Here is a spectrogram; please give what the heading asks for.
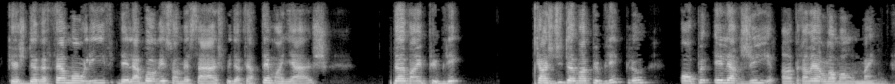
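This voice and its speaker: Husky-voiced Québécois man, fervent testimony. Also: high-pitched. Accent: Québécois French. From Quebec City, Canada. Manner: fervent, repeats affirmations, many hesitations. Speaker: guest. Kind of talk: earnest interview testimony.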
